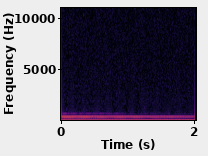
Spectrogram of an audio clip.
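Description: The last acoustic guitar chord of the closing music ringing out and slowly fading, only a few low notes still sounding; it cuts off suddenly at the very end.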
